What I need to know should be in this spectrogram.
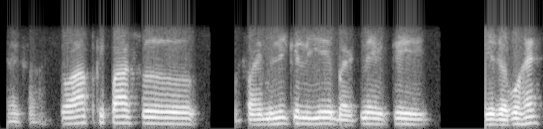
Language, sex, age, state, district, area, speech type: Urdu, male, 30-45, Maharashtra, Nashik, urban, conversation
